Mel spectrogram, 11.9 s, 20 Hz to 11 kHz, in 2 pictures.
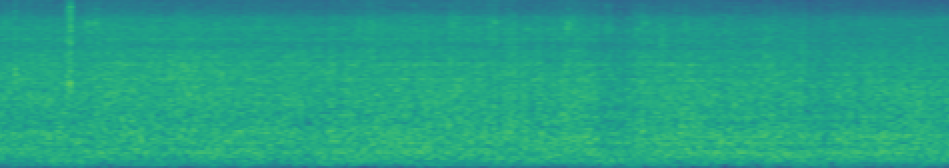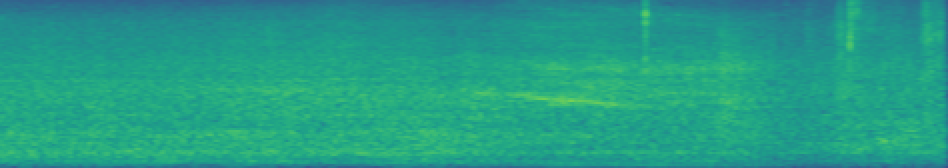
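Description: London Underground track recording train, with 1960 Stock driving motor cars and a 1973 Stock trailer, running past on the rails: a loud, steady rumble of wheels on track. A short falling squeal comes about nine seconds in.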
